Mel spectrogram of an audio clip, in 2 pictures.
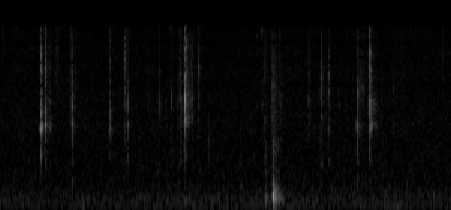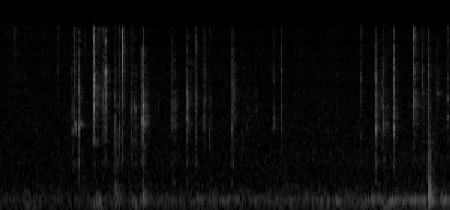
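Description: A metal utility-knife blade carves and scrapes thick slices off the face and edge of a round, solid, multicolored confetti-patterned soap bar held in the hand. Short, crisp, bright clicks and scrapes come in scattered bursts, growing denser in the second half over a soft low rumble.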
